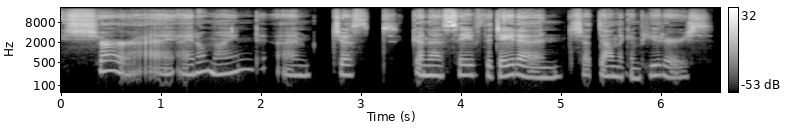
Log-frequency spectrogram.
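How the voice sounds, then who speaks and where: Nervous female paranormal investigator played by a woman, ASMR roleplay. Gravelly fry, halting and earnest, very dry close sound. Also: mid-range voice, steady tone, darkish tone, dry recording. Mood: nervous, hopeful. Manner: hesitant, stammering, rambling. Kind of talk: ASMR roleplay, intimate one-sided dialogue.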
